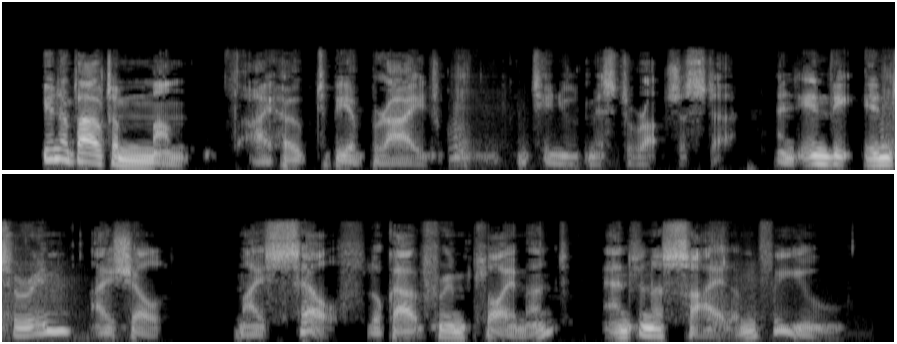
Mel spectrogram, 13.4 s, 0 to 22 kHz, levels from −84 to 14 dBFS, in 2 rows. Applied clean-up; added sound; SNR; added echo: neural mask model RNNoise.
